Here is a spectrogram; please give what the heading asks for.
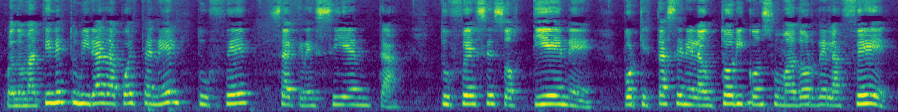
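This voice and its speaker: A woman's voice: fairly high pitch, a little slow, a little mellow, reverberant. A woman with a Chilean accent preaching, exhorting her listeners and repeating phrases for emphasis. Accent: Chilean Spanish. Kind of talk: sermon.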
